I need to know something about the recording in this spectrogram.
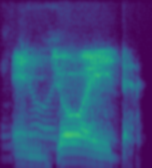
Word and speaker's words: enjoyed: the T very good what about enjoy would be the first intent enjoy enjoyed enjoyed where do I put it the D yes that's correct d very good and last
